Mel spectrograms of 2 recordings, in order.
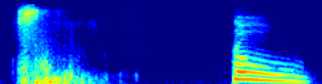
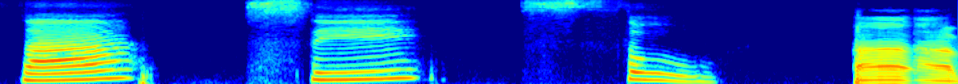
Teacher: Jadi sin itu tidak ada yang tebal. Sin itu tipis semuanya.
